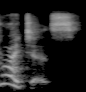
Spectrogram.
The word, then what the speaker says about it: Reuters: And it is mostly published by Thomson Reuters, although the spelling is Reuters, but we pronounce it as Reuters.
